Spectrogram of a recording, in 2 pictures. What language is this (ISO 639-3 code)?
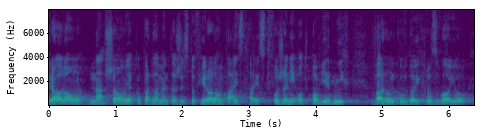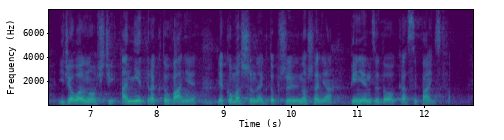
pol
